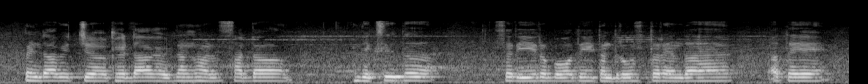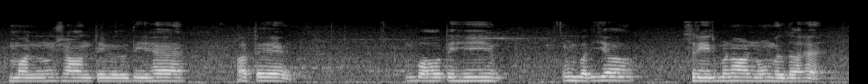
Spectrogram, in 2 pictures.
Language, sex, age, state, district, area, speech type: Punjabi, male, 18-30, Punjab, Mohali, rural, spontaneous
